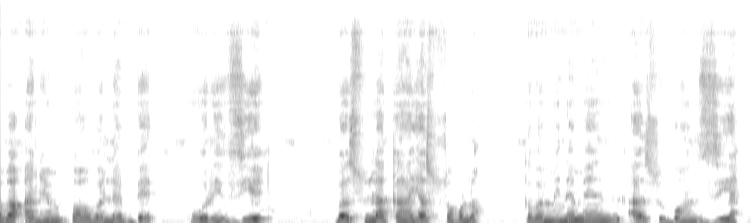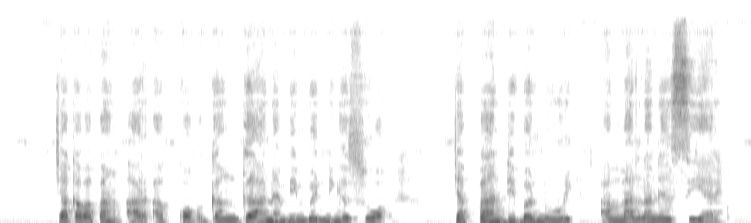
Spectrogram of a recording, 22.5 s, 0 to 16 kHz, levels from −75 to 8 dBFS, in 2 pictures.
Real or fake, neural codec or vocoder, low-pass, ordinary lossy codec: fake; vocoder, 44.1 kHz, 128 mel bands, Pupu-Vocoder; 14.4 kHz; MP3, 96 kbps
